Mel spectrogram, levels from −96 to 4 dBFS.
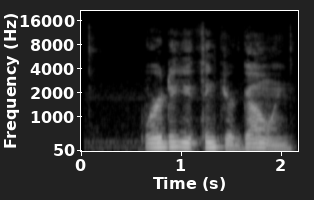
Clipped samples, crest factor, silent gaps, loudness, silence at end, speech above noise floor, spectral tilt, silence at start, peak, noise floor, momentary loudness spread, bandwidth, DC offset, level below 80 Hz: under 0.1%; 18 dB; none; -32 LUFS; 0.1 s; 39 dB; -8 dB/octave; 0.65 s; -14 dBFS; -71 dBFS; 6 LU; 12 kHz; under 0.1%; -66 dBFS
